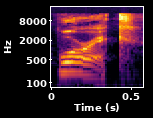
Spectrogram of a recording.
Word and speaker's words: Warwick: No, I'm just saying Warwick is how Warwick Davis pronounces his name.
